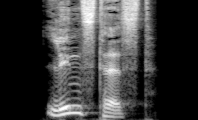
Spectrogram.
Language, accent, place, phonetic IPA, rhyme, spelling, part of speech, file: German, Germany, Berlin, [ˈlɪnstəst], -ɪnstəst, linstest, verb, De-linstest.ogg
- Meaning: inflection of linsen: 1. second-person singular preterite 2. second-person singular subjunctive II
